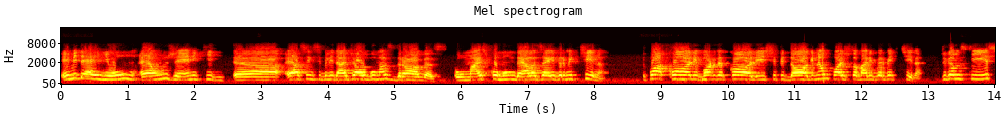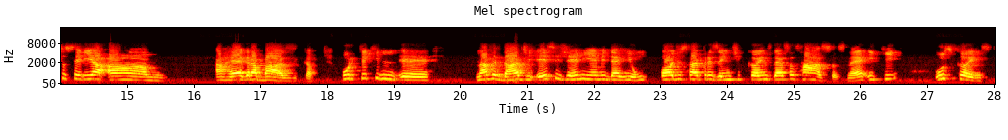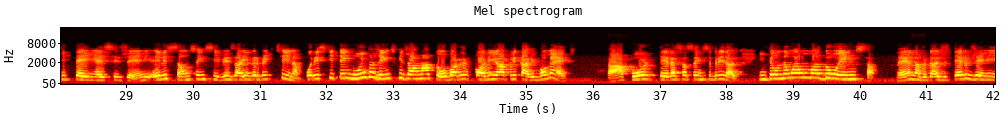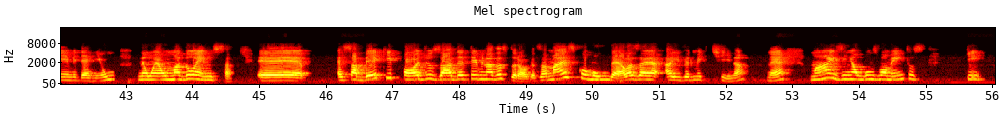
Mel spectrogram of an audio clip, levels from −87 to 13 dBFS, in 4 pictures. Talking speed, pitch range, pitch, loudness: 130 wpm, 230-280 Hz, 255 Hz, -13 LUFS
